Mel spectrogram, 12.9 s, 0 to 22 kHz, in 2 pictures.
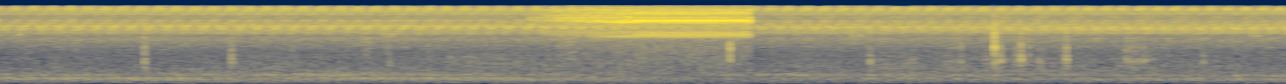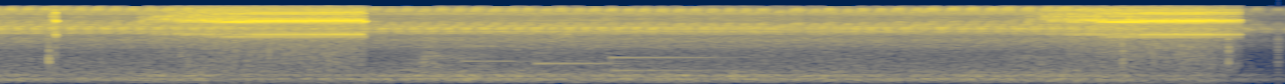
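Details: Japanese katydid along a walking path, 24 August 2017, producing three loud, scratchy buzzes about every four to five seconds over a continuous high insect whine and a low background rumble.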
